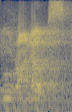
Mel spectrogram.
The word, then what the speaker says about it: Uranus: And other people say Uranos. Now the reason why they say Uranos is because of a Greek pronunciation, which is in order to stray away from the first two, which are very, very immature.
